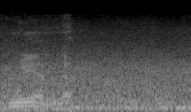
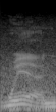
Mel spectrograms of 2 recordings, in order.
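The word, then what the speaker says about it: Nguyen: I would love to talk to him to see cuz I believe in America we pronounce that spelling as Wynn.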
